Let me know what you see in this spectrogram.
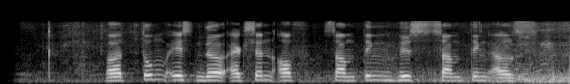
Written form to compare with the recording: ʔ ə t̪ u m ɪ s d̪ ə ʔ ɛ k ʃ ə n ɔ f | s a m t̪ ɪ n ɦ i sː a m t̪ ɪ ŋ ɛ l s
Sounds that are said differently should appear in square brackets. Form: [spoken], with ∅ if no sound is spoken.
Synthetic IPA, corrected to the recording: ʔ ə t̪ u m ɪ s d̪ ə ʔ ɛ k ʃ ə n ɔ f | s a m t̪ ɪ [ŋ] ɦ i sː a m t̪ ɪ ŋ ɛ l s

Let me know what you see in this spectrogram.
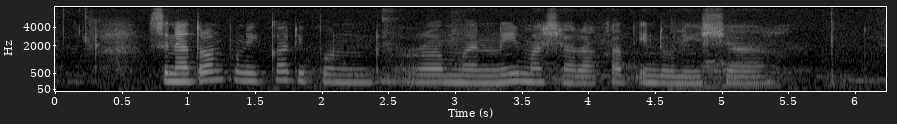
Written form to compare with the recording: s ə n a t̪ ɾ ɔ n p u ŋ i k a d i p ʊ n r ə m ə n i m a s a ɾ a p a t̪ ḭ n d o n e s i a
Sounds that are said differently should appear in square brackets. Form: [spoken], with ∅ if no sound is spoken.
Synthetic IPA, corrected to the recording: s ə n a t̪ ɾ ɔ n p u [n] i k a d i p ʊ n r ə m ə n i m a [ʃ] a ɾ a [k] a t̪ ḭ n d o n e s i a

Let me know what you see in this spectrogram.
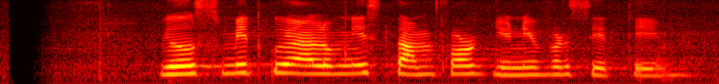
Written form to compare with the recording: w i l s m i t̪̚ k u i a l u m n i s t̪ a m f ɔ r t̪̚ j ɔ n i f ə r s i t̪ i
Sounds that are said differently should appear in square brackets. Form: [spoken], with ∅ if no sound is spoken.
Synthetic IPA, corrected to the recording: w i l s m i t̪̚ k u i a l u m n i s t̪ a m f ɔ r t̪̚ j [u] n i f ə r s i t̪ i

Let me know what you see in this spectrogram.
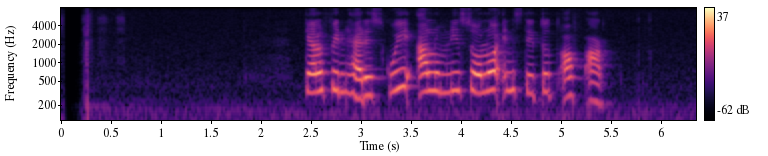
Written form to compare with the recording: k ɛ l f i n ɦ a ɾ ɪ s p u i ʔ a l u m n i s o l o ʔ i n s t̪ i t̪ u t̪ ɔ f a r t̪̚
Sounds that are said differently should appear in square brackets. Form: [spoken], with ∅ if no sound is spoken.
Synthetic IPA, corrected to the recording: k ɛ l f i n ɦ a ɾ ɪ s [k] u i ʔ a l u m n i s o l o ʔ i n s t̪ i t̪ u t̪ ɔ f a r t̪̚

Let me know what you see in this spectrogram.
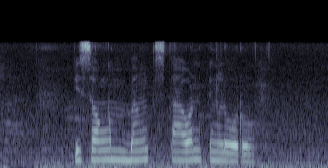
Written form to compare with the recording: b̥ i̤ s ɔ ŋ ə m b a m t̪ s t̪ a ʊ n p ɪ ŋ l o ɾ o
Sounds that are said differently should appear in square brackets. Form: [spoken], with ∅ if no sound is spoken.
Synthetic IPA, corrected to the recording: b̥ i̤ s ɔ ŋ ə m b a [ŋ] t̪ s t̪ a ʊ n p ɪ ŋ l o ɾ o

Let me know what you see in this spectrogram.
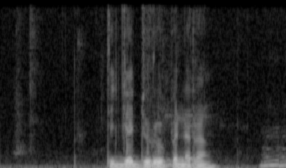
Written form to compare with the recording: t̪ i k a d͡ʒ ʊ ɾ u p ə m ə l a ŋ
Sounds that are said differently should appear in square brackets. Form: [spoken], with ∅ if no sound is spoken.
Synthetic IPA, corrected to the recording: t̪ i [ɡ] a d͡ʒ [u] ɾ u p ə [n] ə [ɾ] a ŋ

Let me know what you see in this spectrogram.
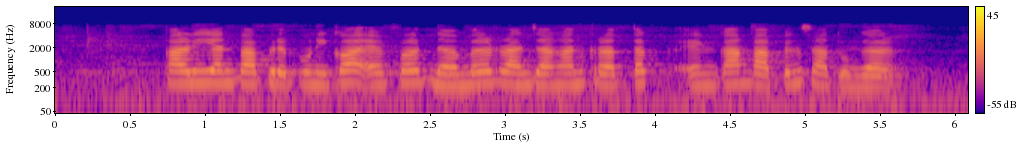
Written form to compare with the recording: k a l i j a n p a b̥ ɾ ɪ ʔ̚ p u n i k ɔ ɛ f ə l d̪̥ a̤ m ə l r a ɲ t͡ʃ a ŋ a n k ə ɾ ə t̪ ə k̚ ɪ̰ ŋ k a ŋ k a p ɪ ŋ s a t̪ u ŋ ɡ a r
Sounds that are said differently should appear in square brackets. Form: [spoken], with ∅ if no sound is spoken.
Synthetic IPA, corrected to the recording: k a l i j a n p a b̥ ɾ ɪ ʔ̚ p u n i k ɔ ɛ f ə l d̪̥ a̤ m ə l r a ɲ t͡ʃ a ŋ a n k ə ɾ ə t̪ ə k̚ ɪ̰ ŋ k a ŋ k a p ɪ ŋ s a t̪ u ŋ ɡ a [l]

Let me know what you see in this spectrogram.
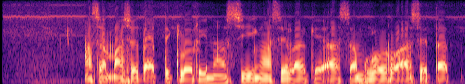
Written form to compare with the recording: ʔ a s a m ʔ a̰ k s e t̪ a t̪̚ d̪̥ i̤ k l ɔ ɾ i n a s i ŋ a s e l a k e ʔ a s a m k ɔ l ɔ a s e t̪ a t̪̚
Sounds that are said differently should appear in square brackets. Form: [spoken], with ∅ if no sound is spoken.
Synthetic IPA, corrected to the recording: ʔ a s a m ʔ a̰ [∅] s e t̪ a t̪̚ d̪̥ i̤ k l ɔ ɾ i n a s i ŋ a s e l a k e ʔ a s a m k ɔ [ɾ] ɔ a s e t̪ a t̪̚

